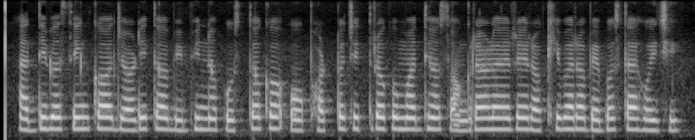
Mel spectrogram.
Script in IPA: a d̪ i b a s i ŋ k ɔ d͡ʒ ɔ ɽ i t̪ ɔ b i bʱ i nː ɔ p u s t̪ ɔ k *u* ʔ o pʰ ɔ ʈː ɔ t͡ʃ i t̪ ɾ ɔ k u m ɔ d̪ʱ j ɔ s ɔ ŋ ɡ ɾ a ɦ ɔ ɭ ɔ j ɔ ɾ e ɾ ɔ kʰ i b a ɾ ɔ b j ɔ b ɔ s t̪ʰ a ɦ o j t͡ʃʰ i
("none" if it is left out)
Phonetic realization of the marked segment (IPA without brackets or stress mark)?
ɔ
